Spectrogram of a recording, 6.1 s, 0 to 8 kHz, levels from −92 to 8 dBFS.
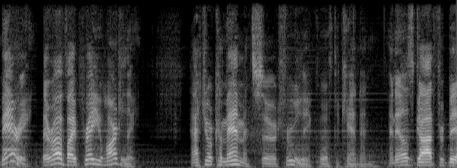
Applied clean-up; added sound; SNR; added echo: neural separator model SepFormer DNS4.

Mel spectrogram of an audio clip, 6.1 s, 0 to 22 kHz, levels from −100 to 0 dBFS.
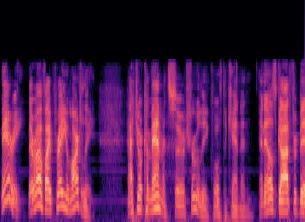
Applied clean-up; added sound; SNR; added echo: neural mask model DeepFilterNet 3.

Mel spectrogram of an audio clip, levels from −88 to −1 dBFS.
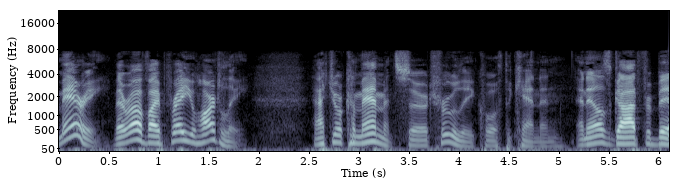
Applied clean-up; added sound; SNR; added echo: none; none; none; none.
